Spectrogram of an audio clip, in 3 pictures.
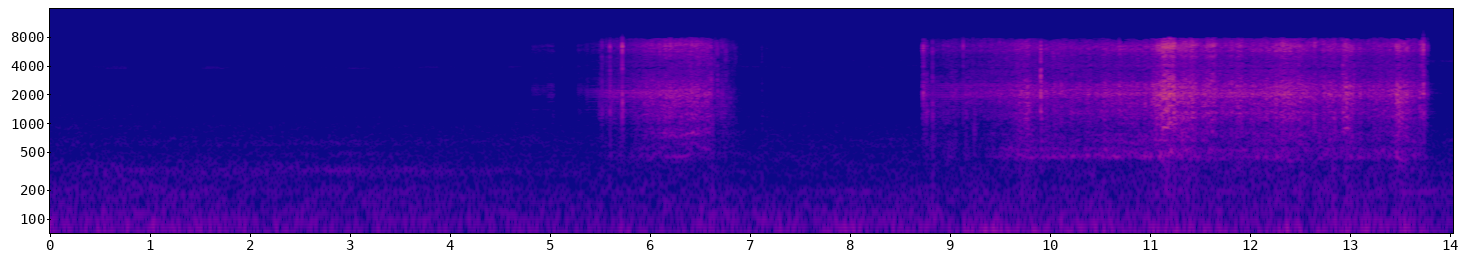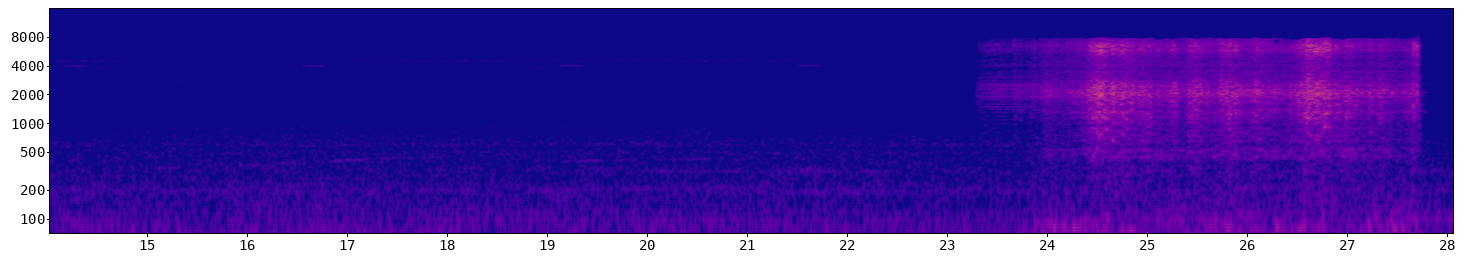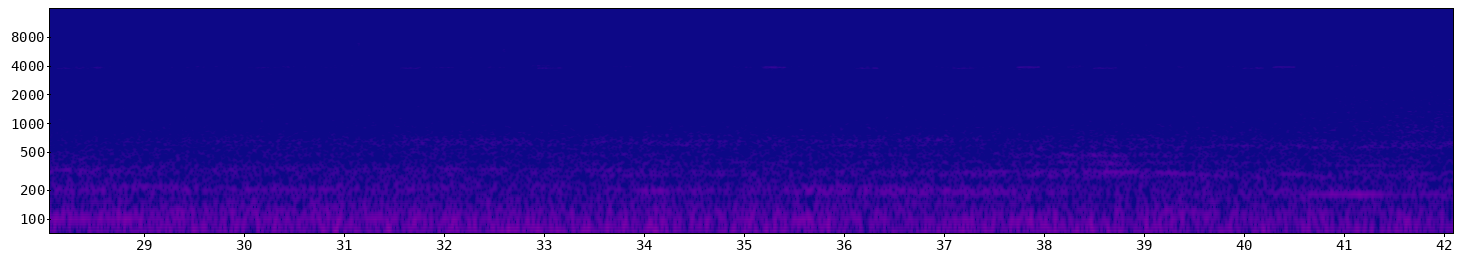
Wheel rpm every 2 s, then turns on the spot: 0, 0, 0, 10, 10, 30, 30, 0, 0, 0, 0, 0, 30, 20, 0, 0, 0, 0, 0, 0, 0.
8-14 24-28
